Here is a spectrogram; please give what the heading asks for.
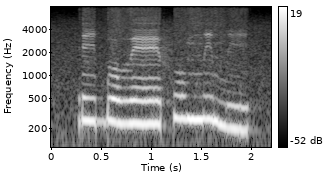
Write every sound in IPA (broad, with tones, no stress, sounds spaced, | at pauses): ɾ i˨ ɓ ʊ˨ β eː˨ f u˦ m i˦ m i˨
